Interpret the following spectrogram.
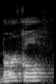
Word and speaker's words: Burkle: And batting 8th is Brad Burkle, pronounced like Urkel.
